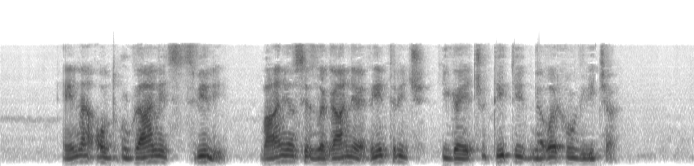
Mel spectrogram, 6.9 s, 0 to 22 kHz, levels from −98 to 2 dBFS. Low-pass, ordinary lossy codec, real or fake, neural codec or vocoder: 7.2 kHz; AAC, 32 kbps; fake; codec, 16 kHz, 2 kbps, FreqCodec, larger model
